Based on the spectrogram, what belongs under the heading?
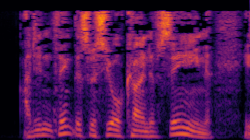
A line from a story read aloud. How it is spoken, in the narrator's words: he said loudly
